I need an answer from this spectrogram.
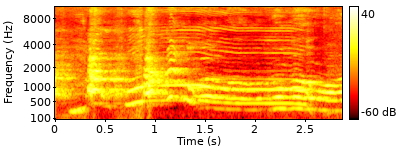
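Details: Siberian Husky giving a drawn-out, tonal howling call that slides up sharply after two short opening yelps, then holds a steady, slightly wavering pitch for about two seconds.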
